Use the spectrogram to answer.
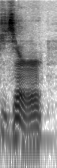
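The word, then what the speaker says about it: Xûr: I think it's pronounced Xur.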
